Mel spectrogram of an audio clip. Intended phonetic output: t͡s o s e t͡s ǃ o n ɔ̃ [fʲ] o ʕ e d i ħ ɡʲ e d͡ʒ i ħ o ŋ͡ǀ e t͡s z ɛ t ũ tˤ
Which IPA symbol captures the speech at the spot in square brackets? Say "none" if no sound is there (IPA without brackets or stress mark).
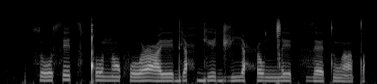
f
